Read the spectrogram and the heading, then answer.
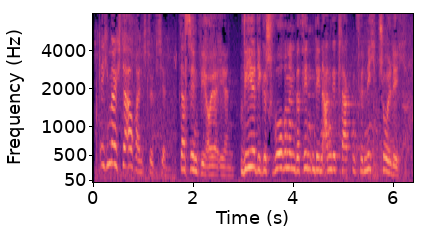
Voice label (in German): Passantin Obfrau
